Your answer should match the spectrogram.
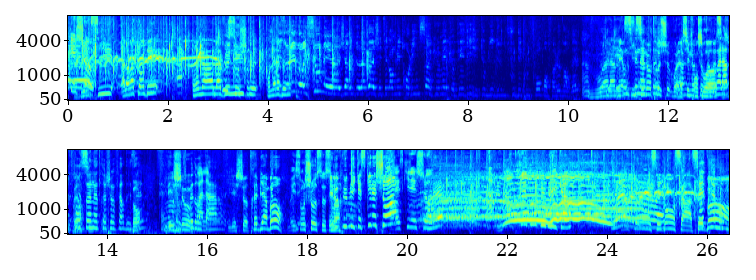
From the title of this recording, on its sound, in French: en direct de La Loge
